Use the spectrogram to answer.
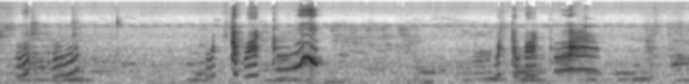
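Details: Pet parrot talking nonstop indoors, producing speech-like phrases with sharp rising and falling whistled notes, short bursts separated by brief pauses in a quiet room.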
